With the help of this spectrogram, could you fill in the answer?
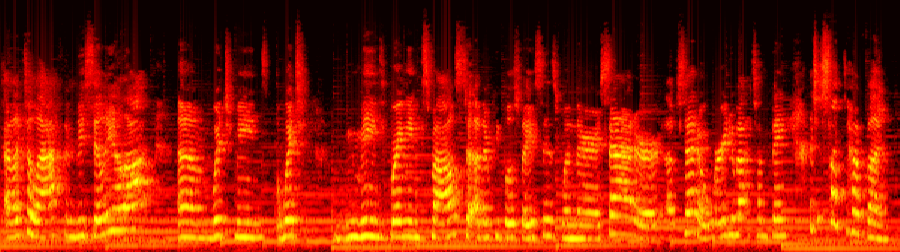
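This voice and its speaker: Chatty woman in her twenties, bright and high, echoing room, guitar under her. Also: measured pace. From North Carolina, US. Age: 20s. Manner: chatty, open, fond of fillers. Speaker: interviewee. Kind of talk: personal interview. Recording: roomy room with soft guitar.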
